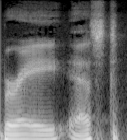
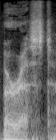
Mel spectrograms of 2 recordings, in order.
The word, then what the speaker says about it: Berest: I don't know anything about Tina Cover, the translator, or Anne Berest. I don't even know how to pronounce her last name, to be honest. The audiobook reader called it Berest.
